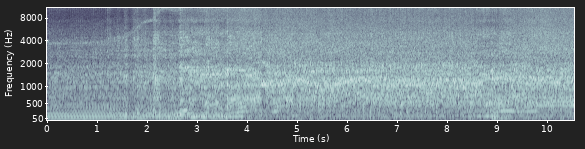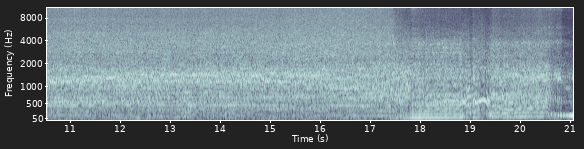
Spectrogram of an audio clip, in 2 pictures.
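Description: An engine revs loudly and roars.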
